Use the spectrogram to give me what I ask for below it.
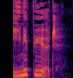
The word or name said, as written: indebyrd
